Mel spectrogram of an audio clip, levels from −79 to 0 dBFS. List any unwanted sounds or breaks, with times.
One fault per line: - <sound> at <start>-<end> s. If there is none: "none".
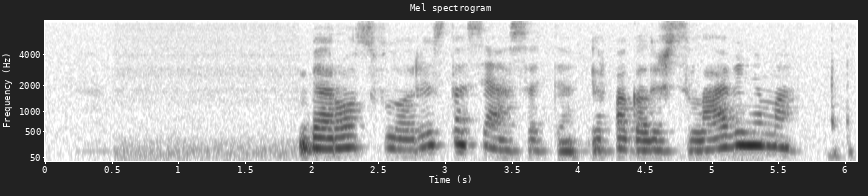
none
